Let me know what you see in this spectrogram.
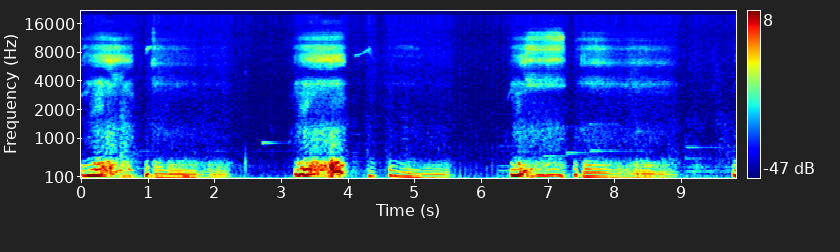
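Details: Sleeping puppy dog snoring like a human; slow, steady rattling snores on each breath, about 19 a minute.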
